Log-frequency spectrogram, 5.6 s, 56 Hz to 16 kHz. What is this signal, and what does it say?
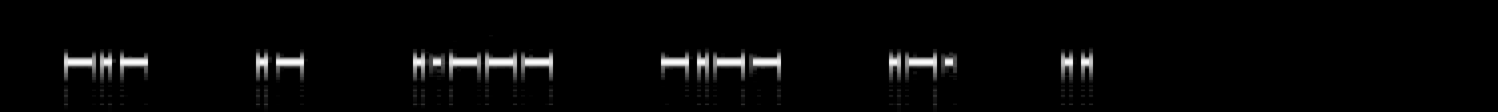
Morse code, heard as a keyed tone, about 34 wpm, spaced as for 16 wpm, 690 Hz. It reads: KA2YRI
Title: USA Call Signs - 4x Character Spacing - 35wpm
